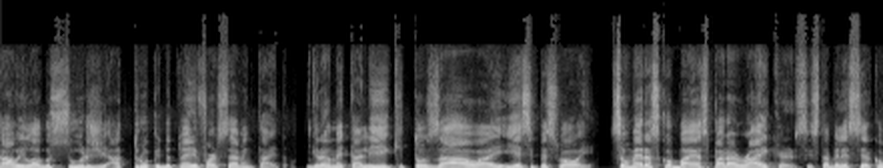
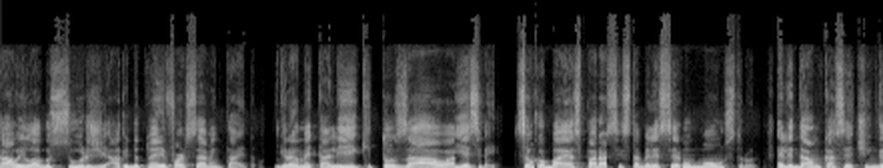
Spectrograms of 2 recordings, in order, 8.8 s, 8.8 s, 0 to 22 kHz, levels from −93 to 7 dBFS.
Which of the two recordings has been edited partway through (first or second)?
second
